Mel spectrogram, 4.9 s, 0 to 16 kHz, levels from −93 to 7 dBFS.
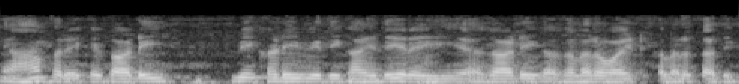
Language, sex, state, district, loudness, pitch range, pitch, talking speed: Hindi, male, Haryana, Charkhi Dadri, -16 LUFS, 130-145 Hz, 135 Hz, 220 wpm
